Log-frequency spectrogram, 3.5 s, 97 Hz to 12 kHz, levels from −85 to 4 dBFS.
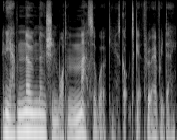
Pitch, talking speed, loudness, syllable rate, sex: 105 Hz, 305 wpm, -16 LUFS, 6.1 syllables/s, male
